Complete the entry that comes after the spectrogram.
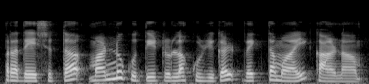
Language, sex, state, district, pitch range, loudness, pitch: Malayalam, female, Kerala, Kollam, 160-195 Hz, -16 LUFS, 170 Hz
